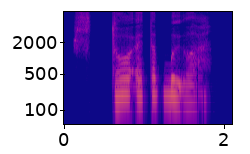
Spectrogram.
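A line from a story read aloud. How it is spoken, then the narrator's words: Elf's moan. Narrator (Russian): простонал эльф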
